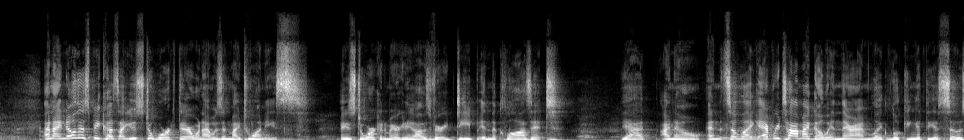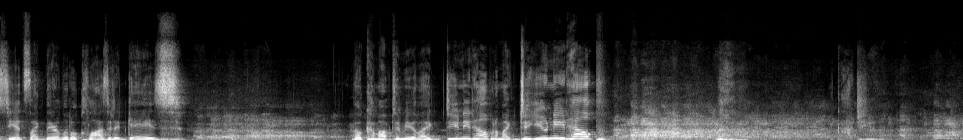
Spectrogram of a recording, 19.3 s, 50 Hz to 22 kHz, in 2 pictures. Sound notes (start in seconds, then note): 11.6 audience laughs; 15.7 audience laughs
